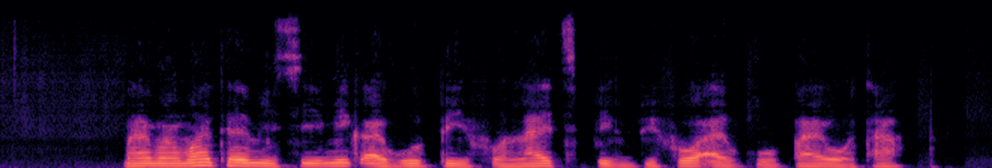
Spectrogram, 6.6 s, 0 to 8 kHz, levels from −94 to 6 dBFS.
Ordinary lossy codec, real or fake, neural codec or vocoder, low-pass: none; fake; codec, 16 kHz, 8 kbps, FreqCodec, smaller model; 7.2 kHz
